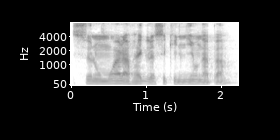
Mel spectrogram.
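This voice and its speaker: A man with a deep voice talks as a producer on a panel. His delivery is casual and unscripted, with restarted phrases and repetition to press his points. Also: fairly even intonation, normal speed, a bit bright, smooth. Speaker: panelist, audio fiction producer. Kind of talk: panel discussion, casual explanation.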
